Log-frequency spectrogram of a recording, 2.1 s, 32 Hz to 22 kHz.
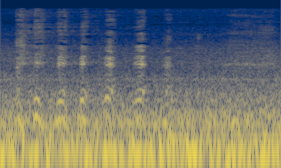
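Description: Peterbilt 389 semi truck at highway speed heard inside the cab: a steady low engine and road rumble. A few short breathy bursts come in about the first second.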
